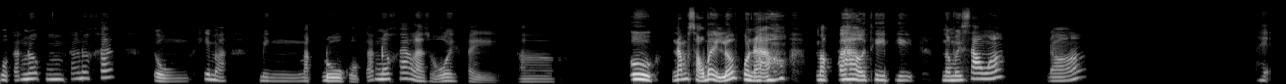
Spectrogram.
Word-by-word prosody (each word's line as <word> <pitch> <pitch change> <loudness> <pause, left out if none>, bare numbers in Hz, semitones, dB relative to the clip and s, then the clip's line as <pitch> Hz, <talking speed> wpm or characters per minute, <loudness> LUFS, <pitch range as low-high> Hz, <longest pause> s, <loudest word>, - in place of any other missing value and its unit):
của 210 - -6
các 195 +1 -13
nước 255 +2 -2 0.3
các 260 +2 -13
nước 285 0 -9
khác. 325 +2 -8 0.3
Kiểu, 155 -5 -4 0.2
khi 240 - -8
mà 205 -6 -6 0.3
mình 155 -3 -16
mặc 155 - -11
đồ 160 -3 0
của 135 -2 -12
các - - -13
nước 245 +1 -2
khác 270 -1 -6
là 170 -7 -2
giời 145 -4 -17
ôi! 165 +1 -6
Phải, 105 -5 -16
ờ 130 0 -18 0.7
ừ, 235 -3 +9 0.2
5-6-7 230 +1 +3
lớp 220 - +6
quần 225 -5 +5
áo 180 +2 +7 0.4
mặc 205 -1 0
vào 225 -2 +6
thì 205 -2 -2
thì 195 -2 -8 0.3
nó 195 -1 -2
mới 195 +1 +1
xong 260 +4 +2
á. 305 +5 -1 0.4
Đó. 195 - -7 1.7
Thế 185 -1 -15
200 Hz, 170 wpm, -20 LUFS, 160-240 Hz, 1.7 s, ừ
